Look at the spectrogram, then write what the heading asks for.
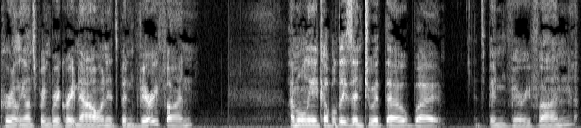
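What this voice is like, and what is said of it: Slightly hoarse, fading voice. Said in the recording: “I'm kind of losing my voice a little bit ... if I sound a little bit different besides the part of me losing my voice”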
